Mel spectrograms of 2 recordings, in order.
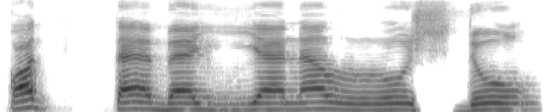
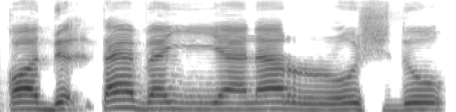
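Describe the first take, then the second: First: The d merges into the t without a bounce. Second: The d is released separately with a bounce. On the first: The speaker calls it right. "dalnya masuk menjadi tak. Makanya hilang kolkolahnya" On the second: The speaker calls it wrong.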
